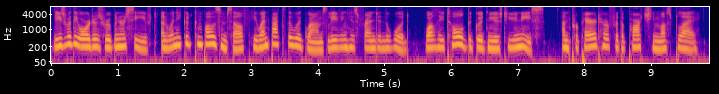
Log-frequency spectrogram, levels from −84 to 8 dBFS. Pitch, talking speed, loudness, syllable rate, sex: 190 Hz, 250 wpm, -18 LUFS, 6.2 syllables/s, female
